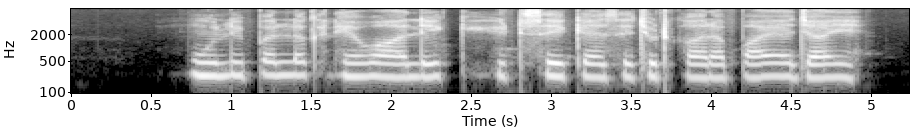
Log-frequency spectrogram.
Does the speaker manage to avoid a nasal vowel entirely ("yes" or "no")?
yes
